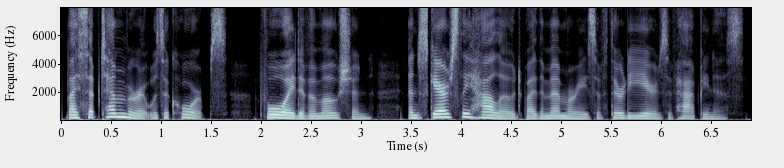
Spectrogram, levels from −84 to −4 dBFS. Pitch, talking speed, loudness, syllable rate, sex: 175 Hz, 175 wpm, -21 LUFS, 5.6 syllables/s, female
